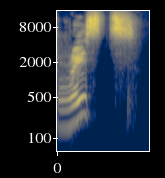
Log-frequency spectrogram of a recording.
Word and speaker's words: wrists: It is wrists.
